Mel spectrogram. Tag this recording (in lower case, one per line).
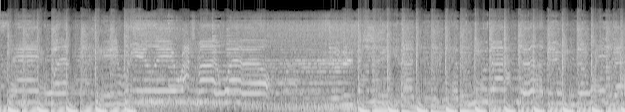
music
child singing
male singing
